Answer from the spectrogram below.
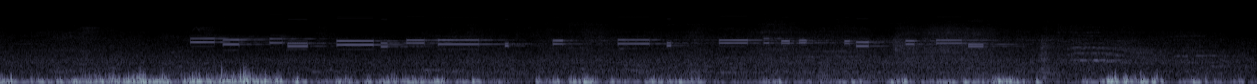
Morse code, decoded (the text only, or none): none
